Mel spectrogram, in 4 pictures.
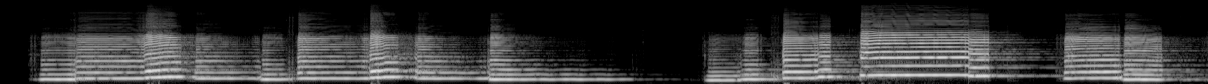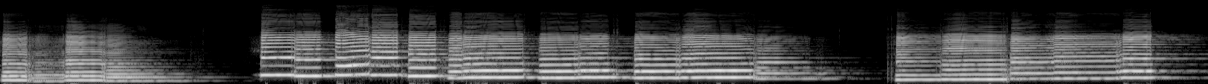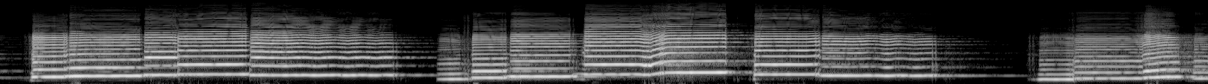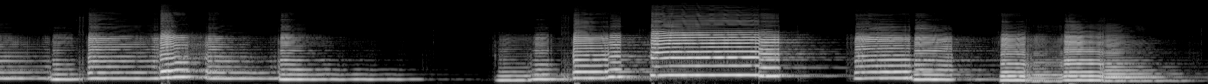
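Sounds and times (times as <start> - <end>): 
relaxed street saxophone playing: 0.3 - 48.3.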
